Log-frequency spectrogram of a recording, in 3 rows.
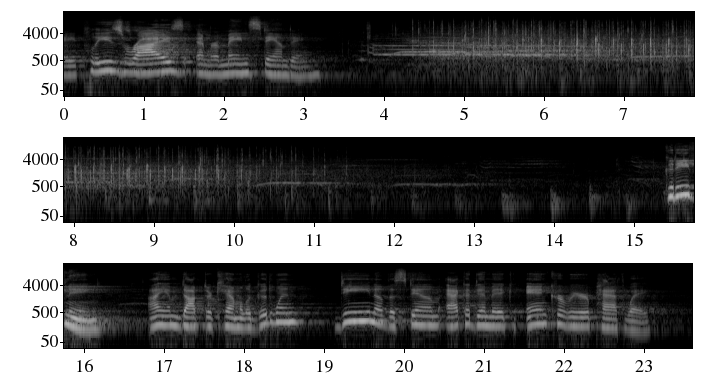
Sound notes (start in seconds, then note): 9.2 audience applauding; 9.2 audience cheering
